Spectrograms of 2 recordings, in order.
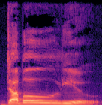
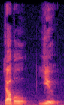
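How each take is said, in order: First: It is said fast with the L sound linking. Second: Both parts are said slowly and fully separated. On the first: "when we do say it fast, that L sound comes over" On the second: "the literal proper pronunciation"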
